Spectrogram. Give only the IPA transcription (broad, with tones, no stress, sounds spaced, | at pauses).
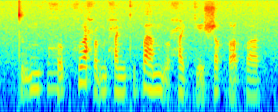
t ṵ˦ m | ʁʷ ḛ˧ p χʷ ʌ˦ ħ ṵ˨ m ħ e˨ ŋ kʷʼ ʌ˨˦ p a˨˦ m ṵ˨˦ ħ e˨ k ḛ˧ ʃ ʌ˧ qʷ a̰˦ qʷ ʌ˧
